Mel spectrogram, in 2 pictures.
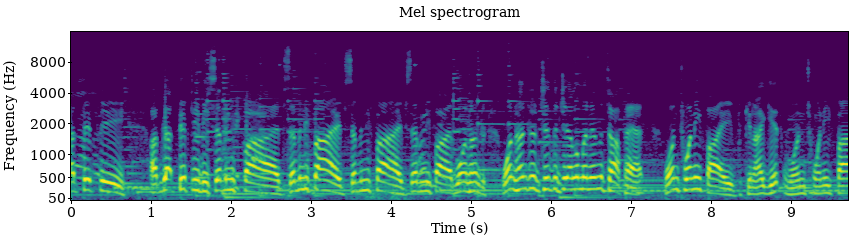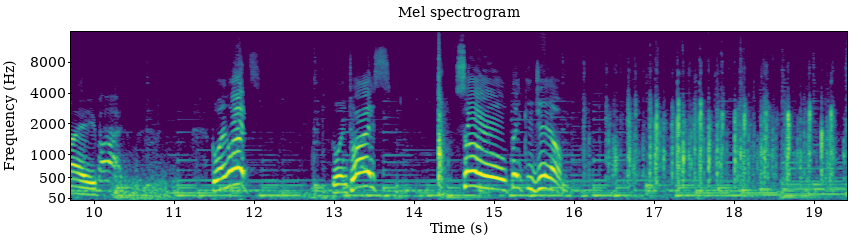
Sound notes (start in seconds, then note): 14.2 epic gavel slam; 16.0 applause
